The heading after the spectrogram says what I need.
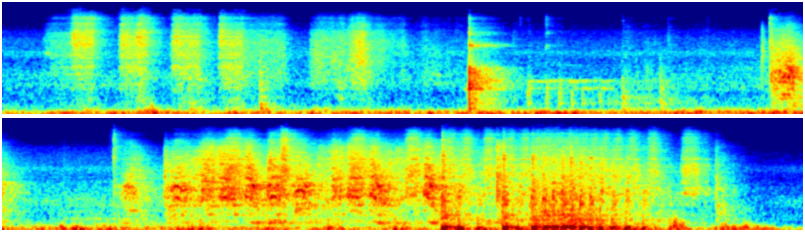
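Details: Unidentified, probably Chinese four-wheeler, choke on, jump pack, started via solenoid with screwdriver and starting fluid: starter whirs in short bursts, turns over without catching; bad gas, pilot jet plugged and main jet nearly plugged in carburetor.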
